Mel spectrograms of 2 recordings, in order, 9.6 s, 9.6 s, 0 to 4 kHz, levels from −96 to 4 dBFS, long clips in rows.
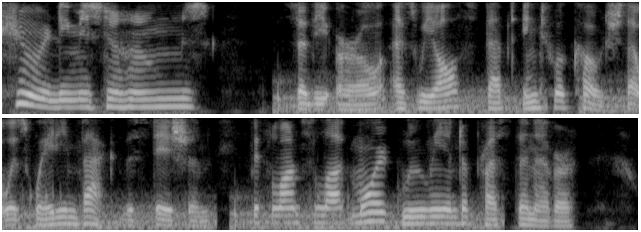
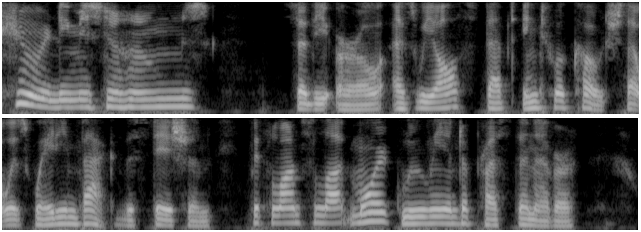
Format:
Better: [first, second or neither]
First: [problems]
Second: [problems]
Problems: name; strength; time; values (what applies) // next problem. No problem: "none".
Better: second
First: background sound (Wind instrument, woodwind instrument); 10 dB below the speech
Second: none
